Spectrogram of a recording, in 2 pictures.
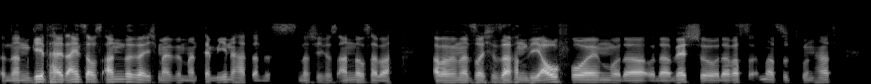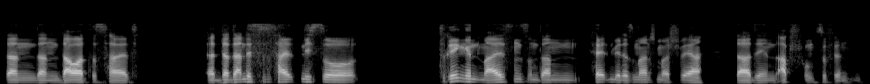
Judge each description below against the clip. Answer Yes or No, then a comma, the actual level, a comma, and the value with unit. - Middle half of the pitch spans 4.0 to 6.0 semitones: No, narrow, 2.4 semitones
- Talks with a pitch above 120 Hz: No, low, 105 Hz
